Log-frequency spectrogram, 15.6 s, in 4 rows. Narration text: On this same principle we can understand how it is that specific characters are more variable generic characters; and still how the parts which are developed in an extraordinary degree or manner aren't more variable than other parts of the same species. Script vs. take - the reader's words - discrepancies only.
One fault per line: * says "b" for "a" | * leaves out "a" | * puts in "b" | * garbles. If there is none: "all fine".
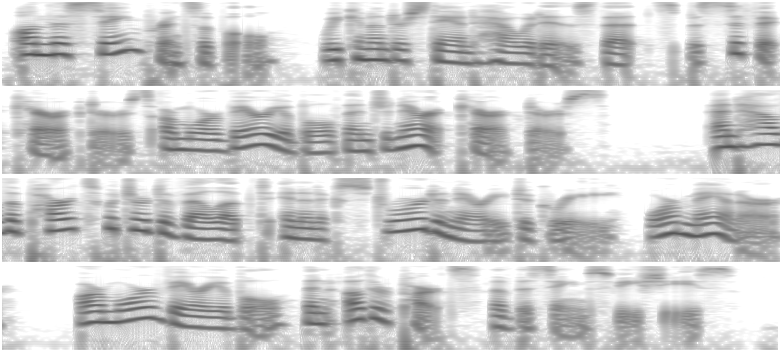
* puts in "than"
* leaves out "still"
* says "are" for "aren't"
